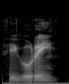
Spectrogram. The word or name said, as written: figurin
